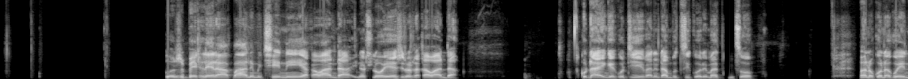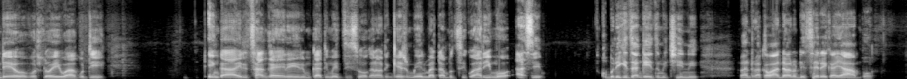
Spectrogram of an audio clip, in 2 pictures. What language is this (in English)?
Ndau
